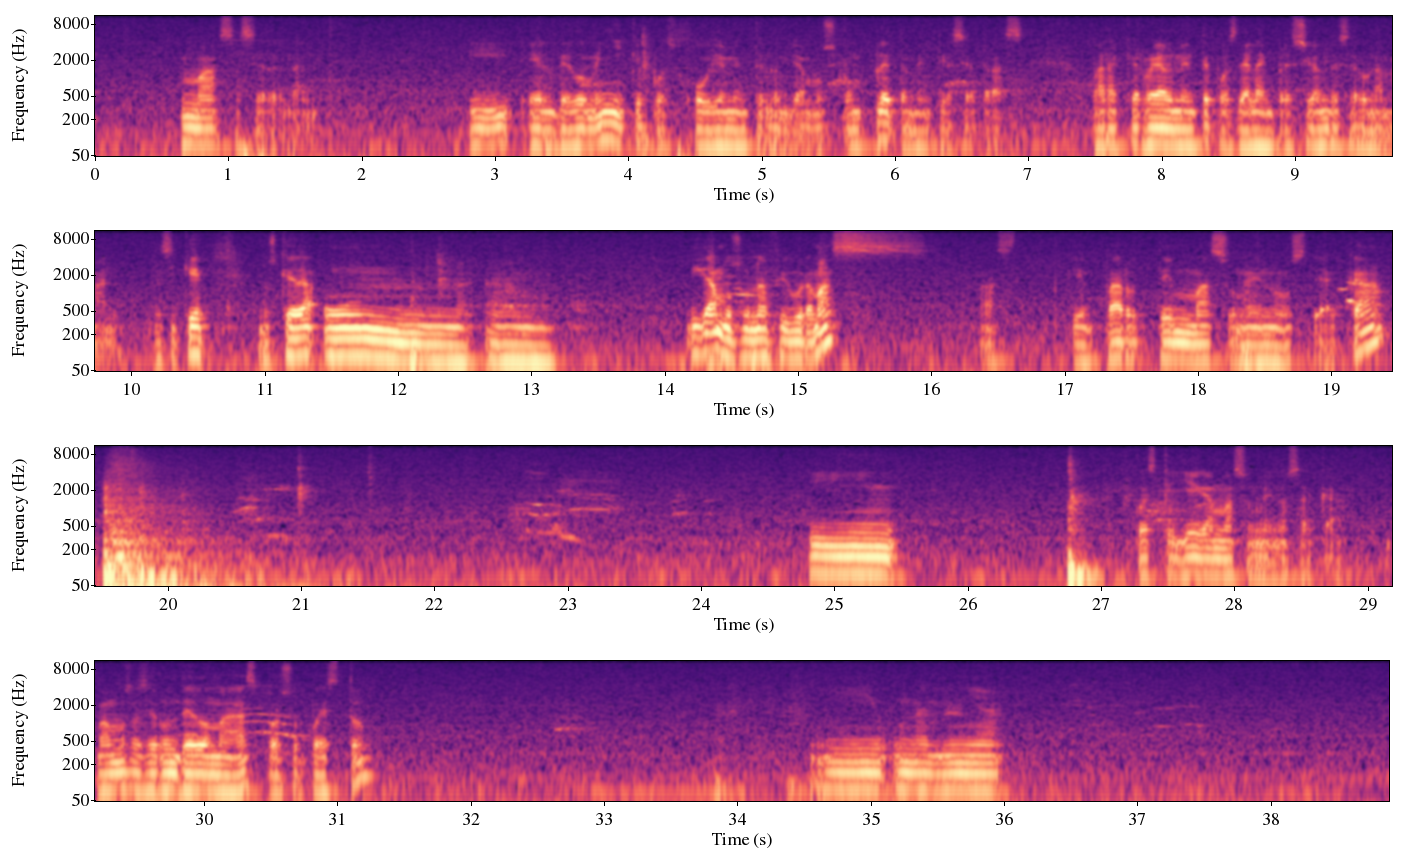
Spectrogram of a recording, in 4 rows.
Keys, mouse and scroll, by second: 0.5 click, 3.0 click, 4.9 click, 11.3 click, 19.8 click, 28.8 click, 31.1 click, 32.6 click, 33.6 click, 38.6 click.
